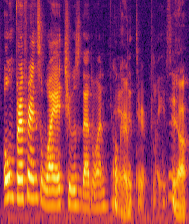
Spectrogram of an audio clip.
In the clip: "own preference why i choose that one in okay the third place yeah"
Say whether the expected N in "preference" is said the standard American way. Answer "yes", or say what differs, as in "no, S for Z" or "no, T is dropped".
yes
